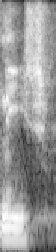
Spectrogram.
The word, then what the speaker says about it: Nice: pronounced knees.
